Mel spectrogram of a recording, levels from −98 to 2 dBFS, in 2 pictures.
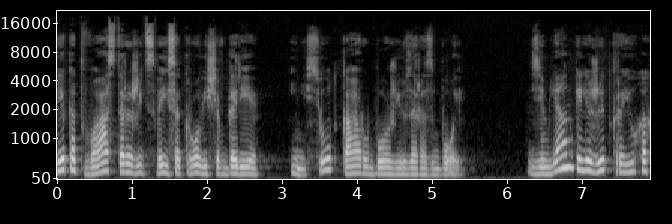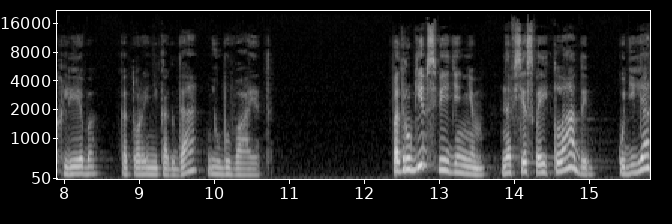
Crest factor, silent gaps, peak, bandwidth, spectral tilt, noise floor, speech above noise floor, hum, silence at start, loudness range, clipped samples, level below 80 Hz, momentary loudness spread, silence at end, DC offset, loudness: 20 dB; none; -6 dBFS; 17.5 kHz; -5 dB/octave; -71 dBFS; 46 dB; none; 0 s; 8 LU; under 0.1%; -72 dBFS; 12 LU; 0 s; under 0.1%; -26 LUFS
